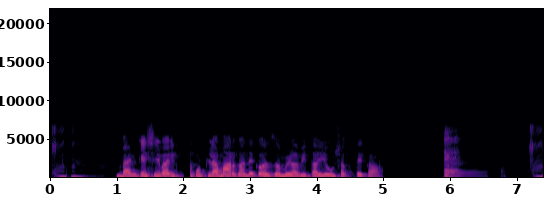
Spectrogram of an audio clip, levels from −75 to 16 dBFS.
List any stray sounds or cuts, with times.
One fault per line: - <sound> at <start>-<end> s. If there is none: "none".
- dropout at 2.0-2.1 s
- thud at 5.9-6.6 s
